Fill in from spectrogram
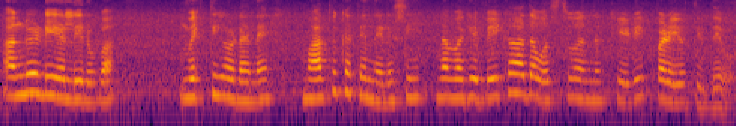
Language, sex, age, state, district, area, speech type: Kannada, female, 45-60, Karnataka, Kolar, urban, spontaneous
